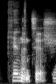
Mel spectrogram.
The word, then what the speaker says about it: Kintish: So without any further ado, we have Benjamin Kitzman on. How are you doing, sir? – I'm good. Hanuman, I'm going to give it another try. It's Kintish. – Kintish. – It rhymes with mintish.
